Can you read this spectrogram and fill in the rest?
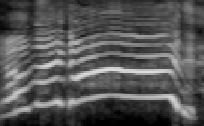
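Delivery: high, loud, slow fangirl squeal of delight; excited squeal. Retold or imitated. To the Gilmore Girls clerk, squealing with joy. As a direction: shriek it out, stretched and thrilled. Squealing over daughter named Lorelai.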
